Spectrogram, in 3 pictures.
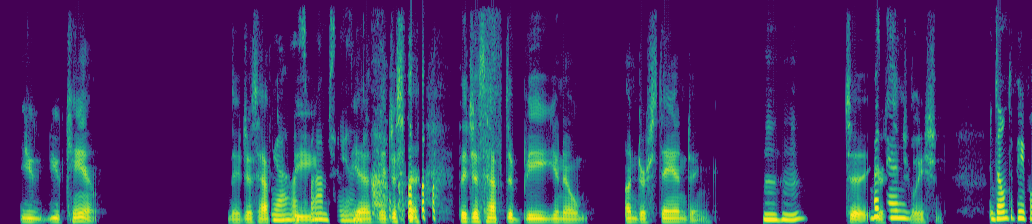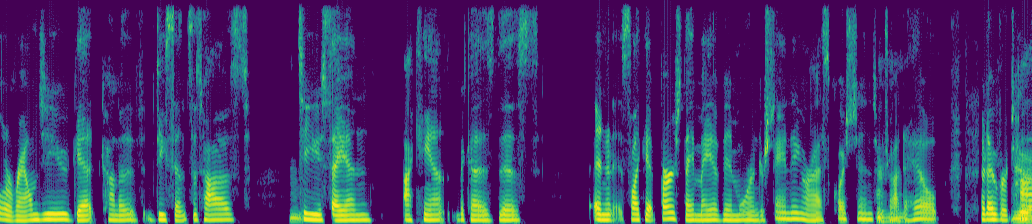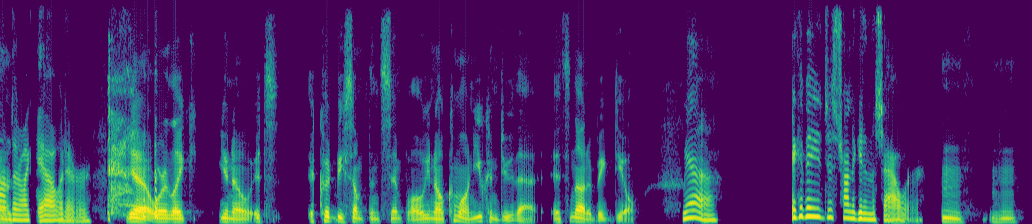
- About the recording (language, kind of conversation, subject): English, unstructured, How can I respond when people judge me for anxiety or depression?
- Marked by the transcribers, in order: chuckle; laugh; laugh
